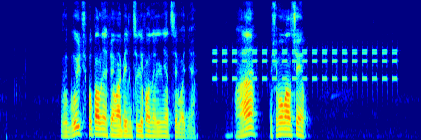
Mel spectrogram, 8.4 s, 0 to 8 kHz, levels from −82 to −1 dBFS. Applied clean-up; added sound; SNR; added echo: none; Telephone; 17 dB; none.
